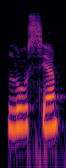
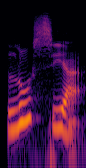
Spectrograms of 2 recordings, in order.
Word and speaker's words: Lúcia: por exemplo as palavras Lúcia férias e Paraíba né Lúcia Lúcia são duas sílabas então o look é a penúltima é mais forte a palavra férias o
